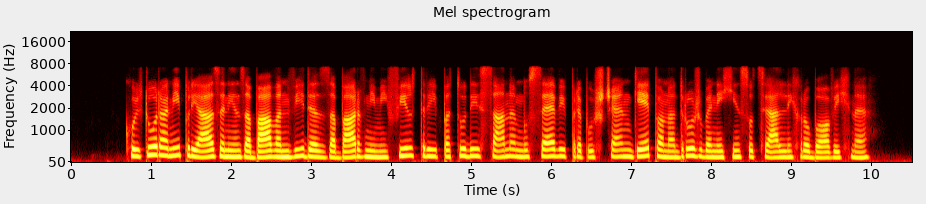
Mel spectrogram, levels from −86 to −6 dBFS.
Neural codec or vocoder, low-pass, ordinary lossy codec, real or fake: codec, 24 kHz, 0.9 kbps, WavTokenizer, large speech release; 7.2 kHz; none; fake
